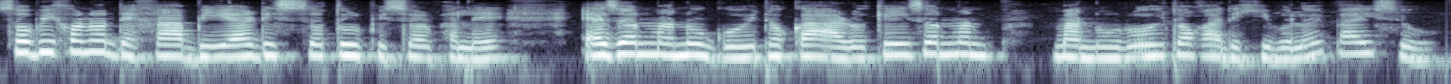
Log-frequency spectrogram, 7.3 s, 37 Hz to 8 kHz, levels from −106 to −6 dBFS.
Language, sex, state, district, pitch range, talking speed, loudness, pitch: Assamese, female, Assam, Kamrup Metropolitan, 205-240 Hz, 130 wpm, -16 LUFS, 225 Hz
